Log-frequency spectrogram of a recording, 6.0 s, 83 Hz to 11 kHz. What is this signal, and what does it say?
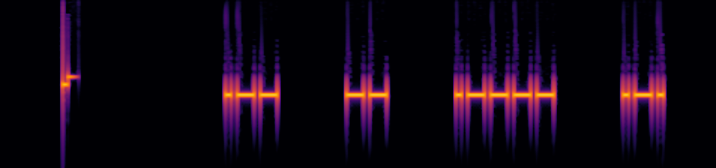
Morse code, heard as a keyed tone, about 25 wpm, spaced as for 12 wpm, 700 Hz. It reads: WM1R
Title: USA Call Signs - 4 Characters - 4x Character Spacing - 25wpm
